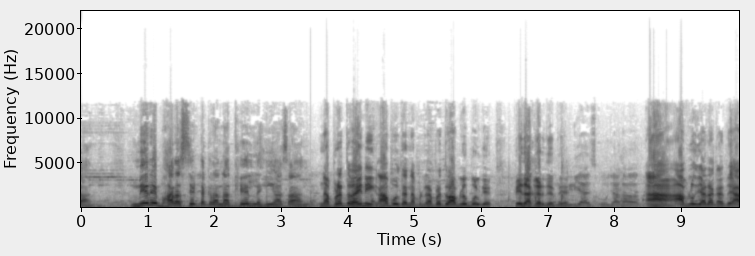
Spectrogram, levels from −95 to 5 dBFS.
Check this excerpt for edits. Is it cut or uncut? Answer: cut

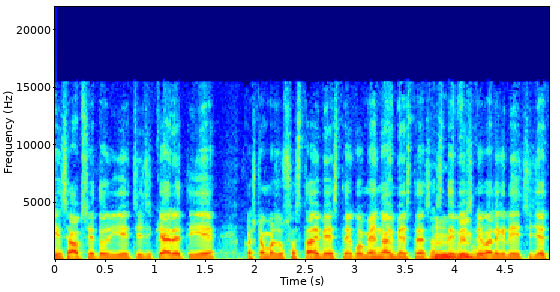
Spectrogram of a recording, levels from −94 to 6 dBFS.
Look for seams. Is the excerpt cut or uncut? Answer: uncut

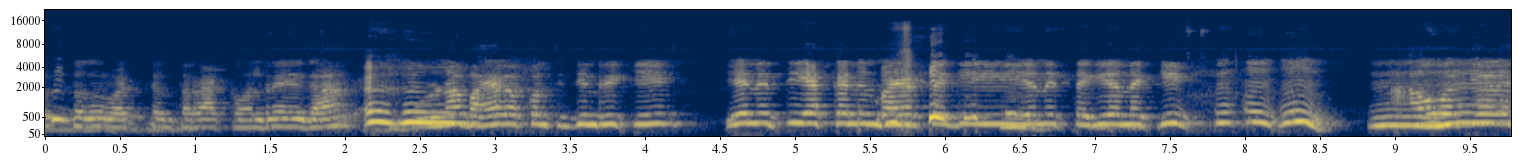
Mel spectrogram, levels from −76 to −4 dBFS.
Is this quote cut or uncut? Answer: uncut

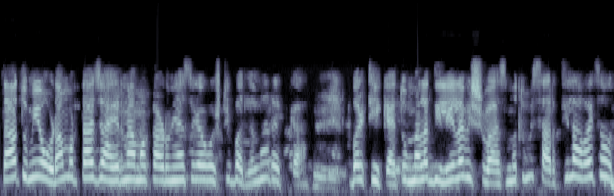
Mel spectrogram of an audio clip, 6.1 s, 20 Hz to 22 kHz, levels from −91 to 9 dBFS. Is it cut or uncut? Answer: uncut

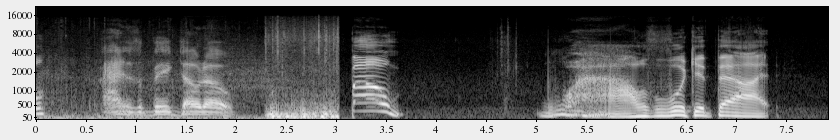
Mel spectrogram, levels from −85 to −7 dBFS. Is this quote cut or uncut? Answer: cut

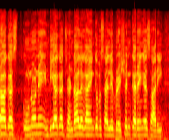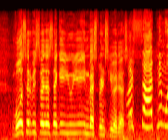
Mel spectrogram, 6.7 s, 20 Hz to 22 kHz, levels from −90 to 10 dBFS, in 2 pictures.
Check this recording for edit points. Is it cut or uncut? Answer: uncut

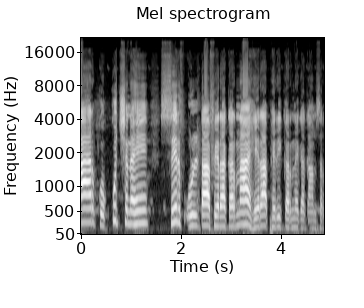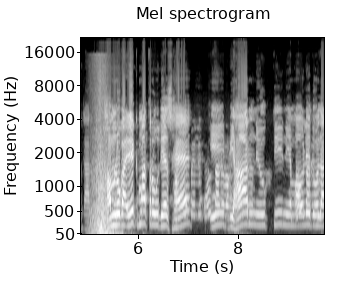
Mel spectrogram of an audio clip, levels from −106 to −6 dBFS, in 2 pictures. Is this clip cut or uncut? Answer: cut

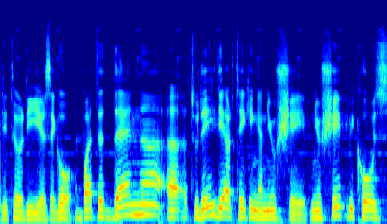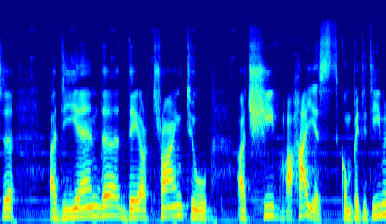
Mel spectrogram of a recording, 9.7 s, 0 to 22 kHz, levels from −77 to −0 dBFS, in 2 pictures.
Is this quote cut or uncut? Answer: cut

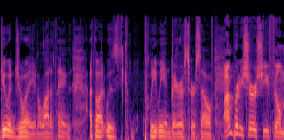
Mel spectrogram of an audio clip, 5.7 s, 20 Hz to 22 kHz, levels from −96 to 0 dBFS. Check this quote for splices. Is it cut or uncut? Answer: uncut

